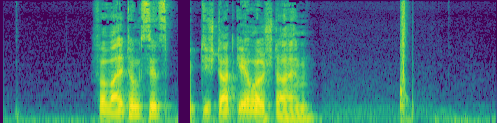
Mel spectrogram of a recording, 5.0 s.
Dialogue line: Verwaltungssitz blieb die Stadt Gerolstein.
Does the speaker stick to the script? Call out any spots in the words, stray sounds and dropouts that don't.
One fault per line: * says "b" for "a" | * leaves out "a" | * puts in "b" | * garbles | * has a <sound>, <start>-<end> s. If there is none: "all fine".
* has a dropout, 1.8-1.9 s
* has a chirp, 4.0-4.1 s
